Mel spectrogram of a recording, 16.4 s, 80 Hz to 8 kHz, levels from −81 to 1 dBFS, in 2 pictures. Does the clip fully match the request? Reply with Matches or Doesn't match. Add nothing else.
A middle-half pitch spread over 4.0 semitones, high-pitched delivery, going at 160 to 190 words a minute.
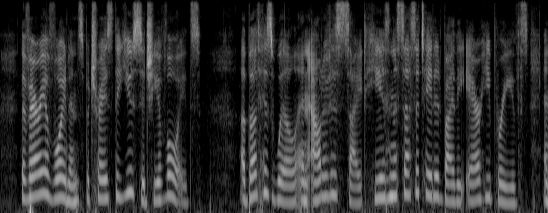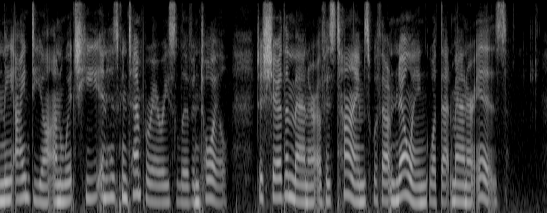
Doesn't match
